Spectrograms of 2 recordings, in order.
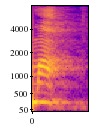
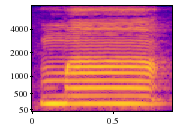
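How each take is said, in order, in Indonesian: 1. Vokalnya dibaca pendek. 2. Vokalnya dibaca panjang. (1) "nggak boleh dibacanya" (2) "dua harkat"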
